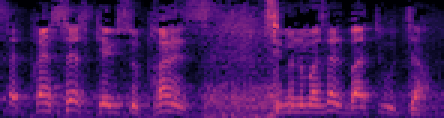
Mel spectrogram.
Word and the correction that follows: Batouli: J'ai bien prononcé. Comment ? – Batouli. – Batouli, excusez-moi, Batouli. Mais ce qui est symbolique, c'est que Mohamed Jibril, il est de parents d'origine indienne.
